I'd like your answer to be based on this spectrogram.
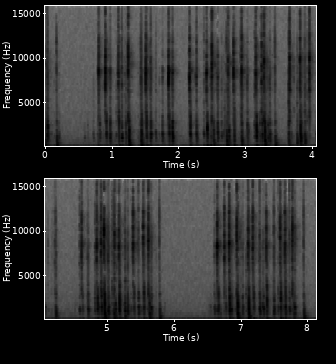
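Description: Fingertips type fast on a backlit black plastic mechanical keyboard with RGB lighting and hollow key switches, tapping out rapid bursts of short, dry clicks with bright, crisp tops. The clatter comes in several quick runs separated by brief pauses, over a faint low hum.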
